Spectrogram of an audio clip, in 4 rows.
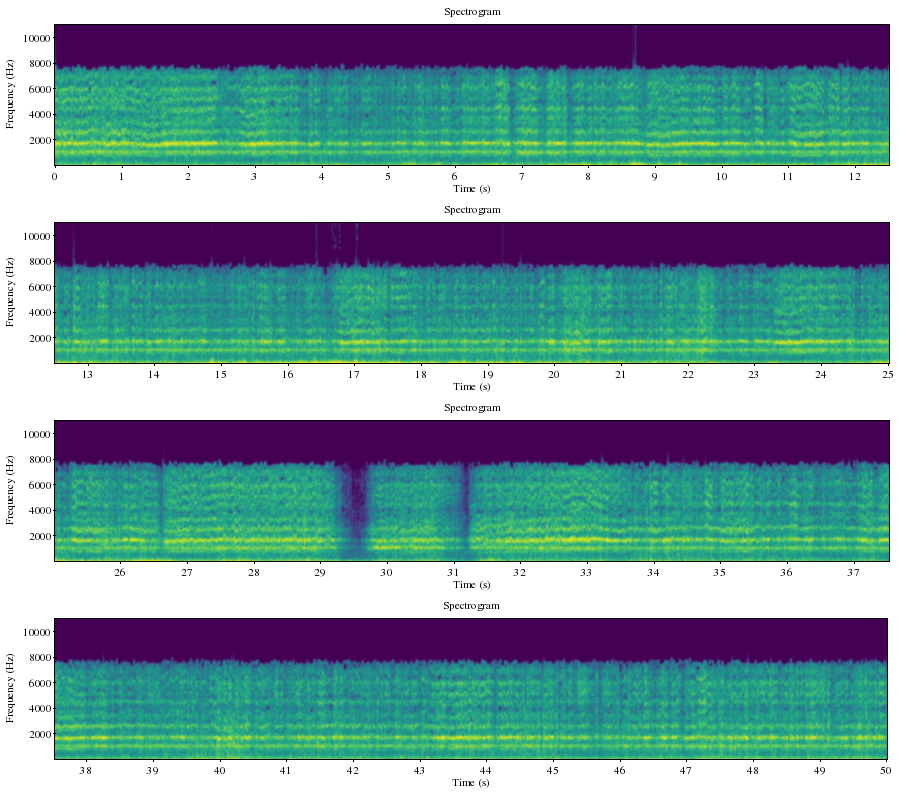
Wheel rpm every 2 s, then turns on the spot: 200, 230, 230, 230, 230, 230, 230, 230, 220, 240, 240, 230, 230, 210, 150, 100, 210, 220, 230, 230, 230, 230, 230, 230, 230.
30-32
